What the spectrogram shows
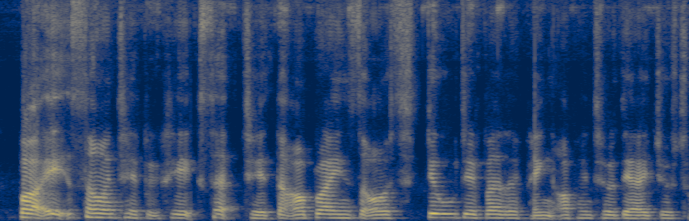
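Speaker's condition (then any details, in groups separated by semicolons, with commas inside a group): Motor neurone disease; bulbar onset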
